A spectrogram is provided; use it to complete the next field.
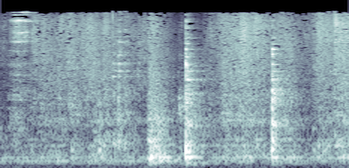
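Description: Dishes and silverware clink as a breakfast of eggs and bacon is served: a few sharp, scattered knocks of plates and utensils over a low, steady background hum, with no talking.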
